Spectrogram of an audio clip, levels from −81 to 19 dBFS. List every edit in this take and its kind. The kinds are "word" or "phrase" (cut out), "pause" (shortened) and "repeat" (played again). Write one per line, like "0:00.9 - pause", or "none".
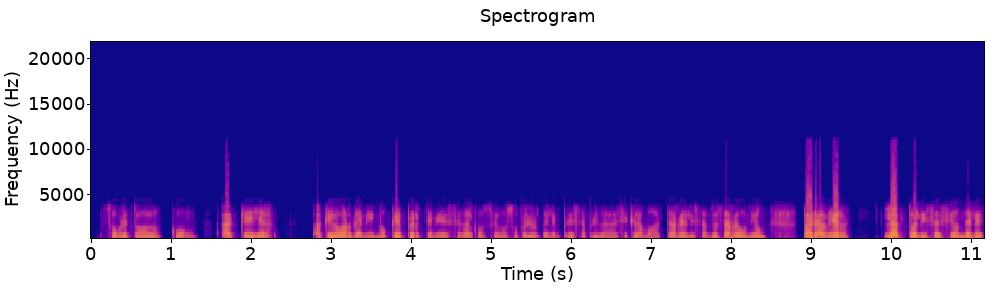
0:00.9 - pause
